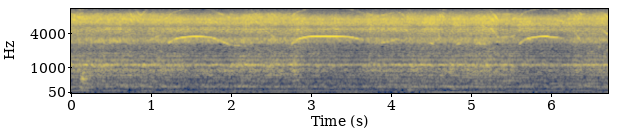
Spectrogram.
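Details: Dental drill during a bonded white (tooth-colored resin) filling: a loud, steady high-pitched whine with hissing air and water spray, the pitch sagging briefly as it cuts into the tooth.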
